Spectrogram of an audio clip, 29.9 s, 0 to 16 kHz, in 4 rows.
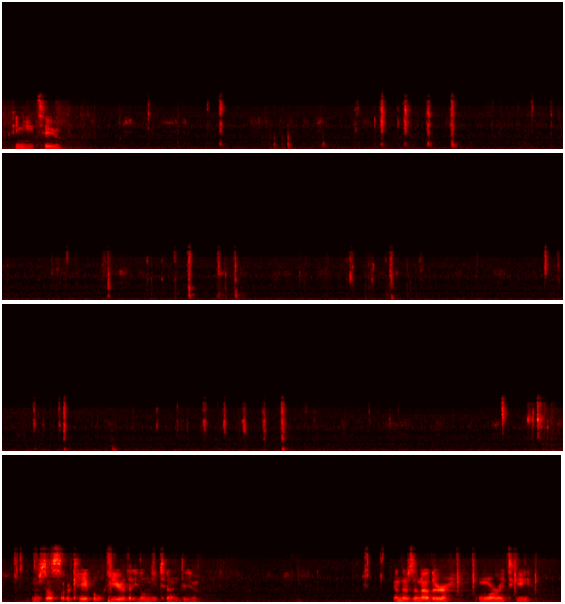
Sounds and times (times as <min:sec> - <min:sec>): Speech: 0:00.1 - 0:00.9, 0:22.8 - 0:25.2, 0:27.6 - 0:29.6.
